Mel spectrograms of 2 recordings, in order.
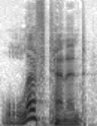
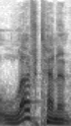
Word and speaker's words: lieutenant: why Comm wealth countries pronounce it as left tenant when there's nothing in the word that would indicate something that sounds like the letter F the best reason I've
